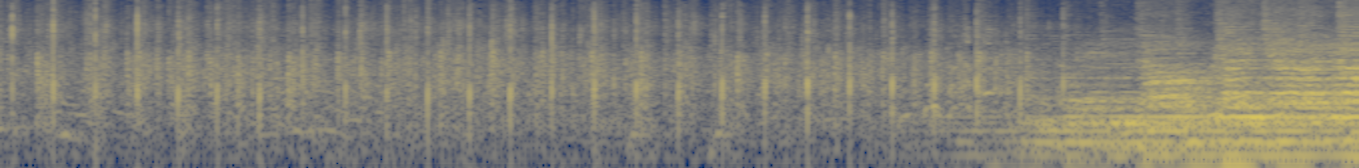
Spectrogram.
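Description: An audience applauds the maker of an exhibition's physical building and cathedral models with a dense, steady patter of many hands clapping, then music swells in beneath the applause and grows louder over the last couple of seconds.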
